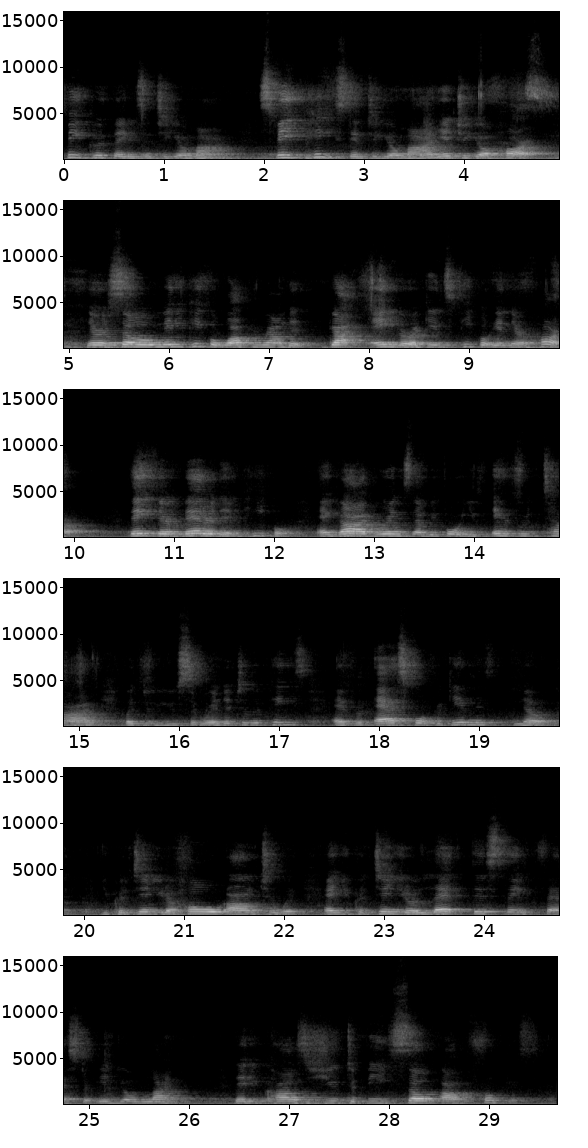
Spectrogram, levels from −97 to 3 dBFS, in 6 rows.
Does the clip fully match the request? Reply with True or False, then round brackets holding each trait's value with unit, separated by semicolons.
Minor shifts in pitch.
False (3.2 semitones)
